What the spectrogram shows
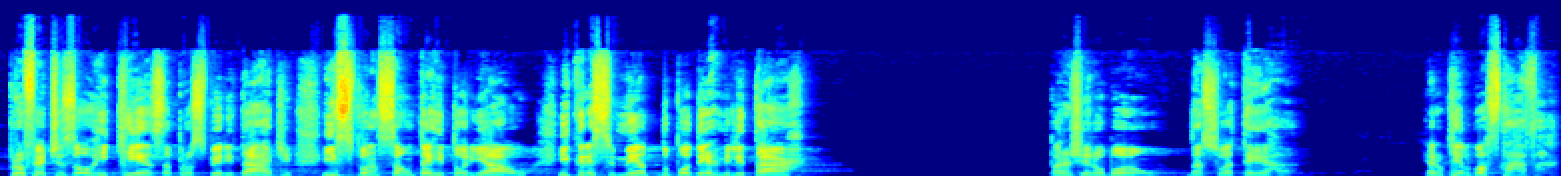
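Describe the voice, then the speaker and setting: High-voiced Brazilian pastor preaching. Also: male voice, fairly bright tone. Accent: Brazilian Portuguese. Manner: emphatic preaching, swelling and dropping in volume. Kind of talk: sermon. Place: church sanctuary. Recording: long church hall reverb.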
